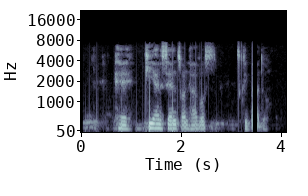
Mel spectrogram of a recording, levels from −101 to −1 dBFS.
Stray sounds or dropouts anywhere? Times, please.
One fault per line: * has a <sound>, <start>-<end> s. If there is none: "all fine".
* has a dropout, 3.4-3.5 s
